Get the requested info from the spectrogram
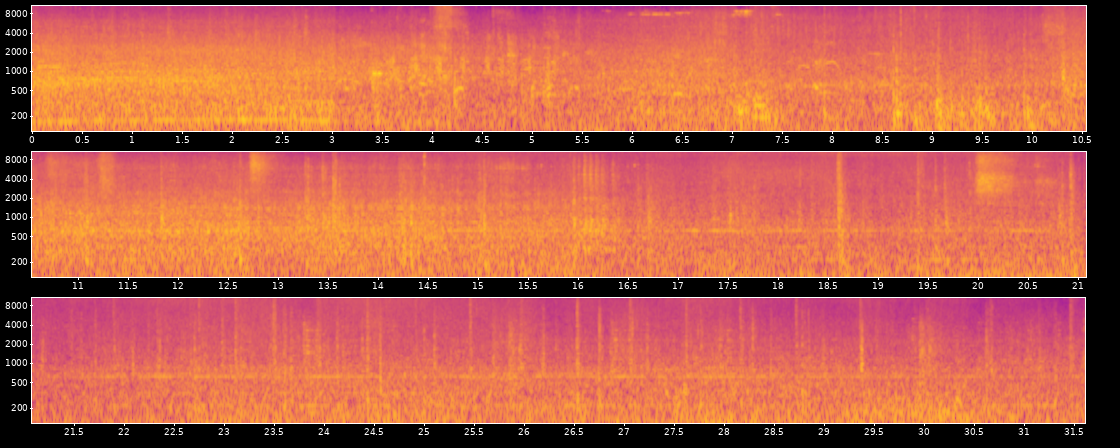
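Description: Heavy vehicles and machinery running in a coal-mine yard, a continuous industrial rumble. A steady low engine hum opens it, a steady whine runs through the middle, and a few sharp knocks and clanks stand out.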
